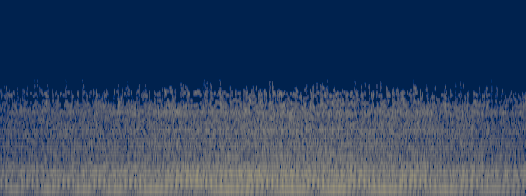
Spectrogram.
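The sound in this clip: A bus engine drones steadily while the bus is driven, a constant low rumble with an even, unchanging level throughout and no talking.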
